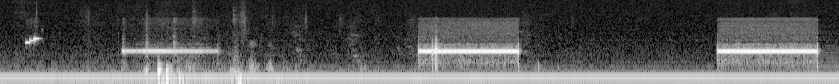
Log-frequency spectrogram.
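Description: A phone call rings out on the line: a short beep, then three long, steady ringback tones separated by pauses of several seconds, over a low constant hum. No one speaks.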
